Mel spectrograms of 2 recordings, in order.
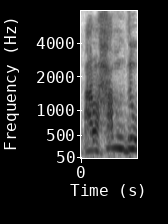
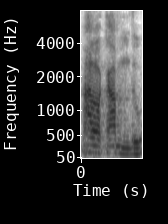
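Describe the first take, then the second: First: It is read with standard Arabic pronunciation. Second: It is read with a Javanese accent.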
